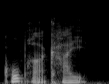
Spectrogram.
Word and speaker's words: Cobra Kai: Cobra Kai. Spricht man die eigentlich so aus? – Yes. – Cobra Kai. Yes. So wie Kai aus der Kiste.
